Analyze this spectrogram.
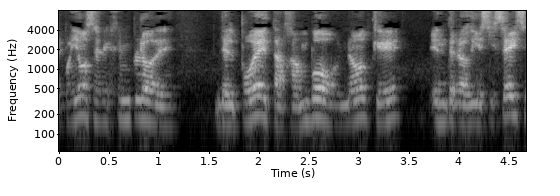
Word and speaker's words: Rimbaud: Sí, yo me mando la parte haciéndome el pretencioso, digo, Rimbaud, que es la manera, se supone, correcta, creo yo, de pronunciarlo en francés.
